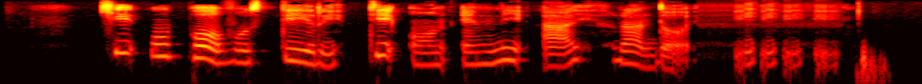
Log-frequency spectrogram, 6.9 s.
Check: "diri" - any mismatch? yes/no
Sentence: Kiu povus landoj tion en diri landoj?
yes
